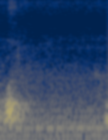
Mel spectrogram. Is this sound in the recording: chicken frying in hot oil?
no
